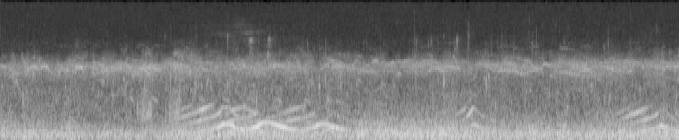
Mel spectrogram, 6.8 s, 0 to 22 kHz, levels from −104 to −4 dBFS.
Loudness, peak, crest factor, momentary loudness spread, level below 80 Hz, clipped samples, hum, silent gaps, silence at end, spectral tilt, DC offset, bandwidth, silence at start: -25 LUFS; -8 dBFS; 16 dB; 6 LU; -36 dBFS; under 0.1%; none; none; 0 s; -7 dB/octave; under 0.1%; over 20 kHz; 0 s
